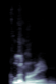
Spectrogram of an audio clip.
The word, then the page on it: glimmering: American English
